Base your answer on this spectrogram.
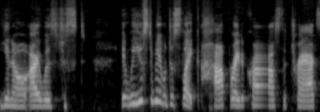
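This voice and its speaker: A woman's medium-pitched voice, bright and sharp, at a moderate pace, with a dry, close sound free of echo and a very clean recording over a silent background. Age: 60s. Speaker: skincare specialist and podcast co-host. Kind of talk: casual chat. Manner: halting, many fillers and restarts.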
